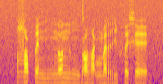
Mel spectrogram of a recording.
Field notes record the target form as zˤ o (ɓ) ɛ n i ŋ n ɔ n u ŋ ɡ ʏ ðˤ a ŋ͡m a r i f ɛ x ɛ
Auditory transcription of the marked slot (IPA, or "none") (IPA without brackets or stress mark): f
